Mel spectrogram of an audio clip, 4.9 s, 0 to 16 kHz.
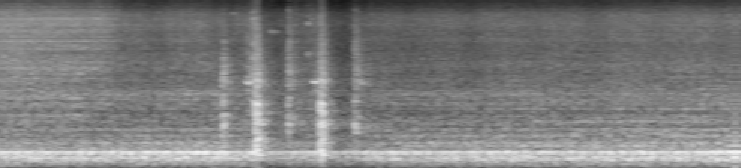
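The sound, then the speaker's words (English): A steady mechanical whir with a low hum runs throughout as coffee beans tumble in a flame-heated roaster drum at around 420 degrees, monitored by a digital temperature probe, with a short cluster of sharp rattling clicks partway through. No one speaks. “There's a digital probe in here that'll give us a precise temperature of the beans as they're moving through the drum.”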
